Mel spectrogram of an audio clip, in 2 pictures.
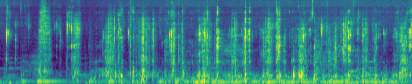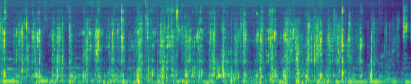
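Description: Close-miked chewing of spicy sauce-coated seafood and vegetable stalks, with many quick, irregular wet mouth clicks and crackles.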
